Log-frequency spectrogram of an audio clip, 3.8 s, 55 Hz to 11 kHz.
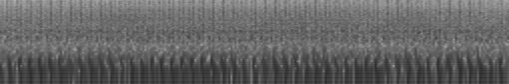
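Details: Royal Enfield Himalayan 450, about 14,000 km, idle after two-day repair: busy metallic rattle on each firing beat; top-end clatter still present, source not pinned down.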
